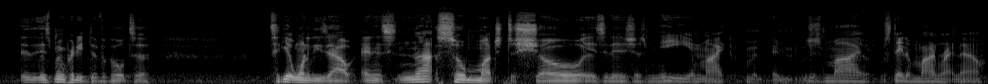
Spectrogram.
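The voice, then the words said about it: Exhausted, tired-sounding voice. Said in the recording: “As you can probably tell, I sound pretty exhausted.”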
